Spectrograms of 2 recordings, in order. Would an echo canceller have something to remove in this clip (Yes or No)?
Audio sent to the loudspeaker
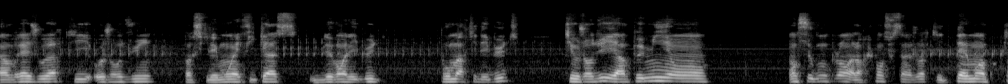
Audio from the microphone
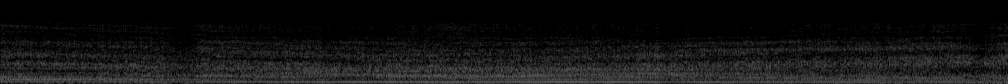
No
